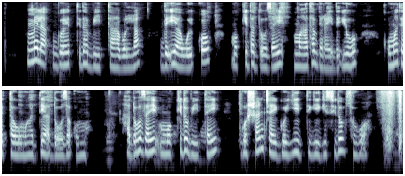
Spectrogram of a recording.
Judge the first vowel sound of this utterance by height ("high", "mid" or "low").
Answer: mid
